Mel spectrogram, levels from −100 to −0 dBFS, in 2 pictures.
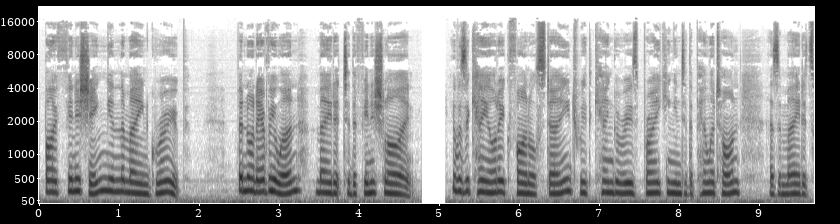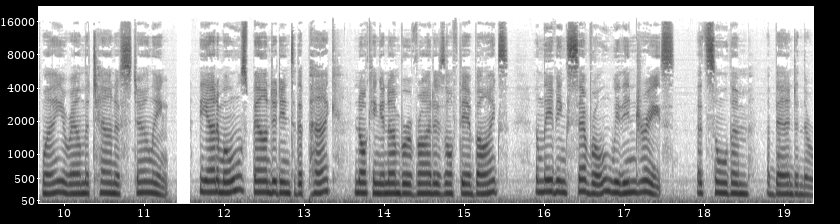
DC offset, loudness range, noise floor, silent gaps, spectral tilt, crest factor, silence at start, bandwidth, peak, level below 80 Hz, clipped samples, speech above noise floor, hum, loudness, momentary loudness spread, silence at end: under 0.1%; 2 LU; -44 dBFS; 4.78-5.08 s, 11.41-11.57 s; -5 dB/octave; 16 dB; 0 s; 17 kHz; -8 dBFS; -46 dBFS; under 0.1%; 20 dB; none; -25 LUFS; 7 LU; 0 s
